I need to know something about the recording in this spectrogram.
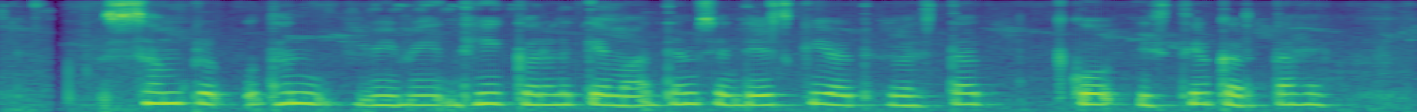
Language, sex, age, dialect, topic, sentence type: Hindi, female, 51-55, Awadhi Bundeli, banking, statement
